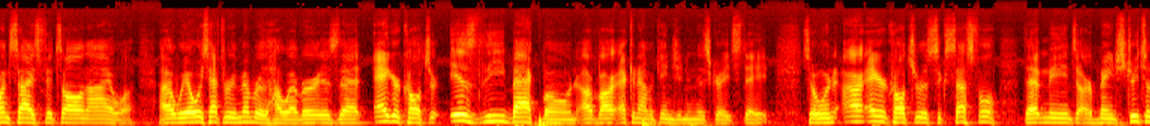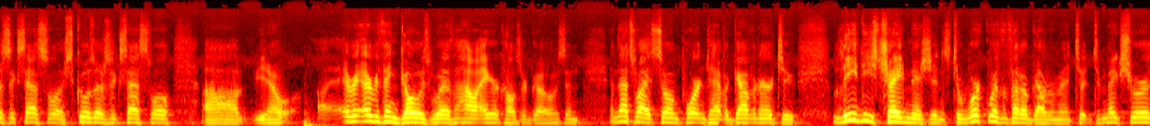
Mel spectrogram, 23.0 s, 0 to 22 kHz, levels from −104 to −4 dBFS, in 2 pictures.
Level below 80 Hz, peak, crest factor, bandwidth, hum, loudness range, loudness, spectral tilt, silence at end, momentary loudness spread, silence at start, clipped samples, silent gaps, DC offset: -54 dBFS; -10 dBFS; 20 dB; over 20 kHz; none; 4 LU; -30 LUFS; -5.5 dB/octave; 0 s; 10 LU; 0 s; under 0.1%; none; under 0.1%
